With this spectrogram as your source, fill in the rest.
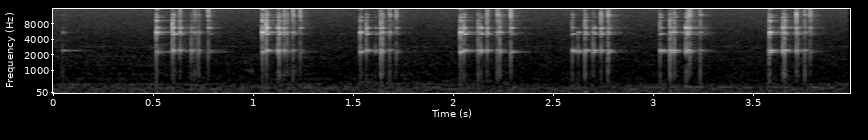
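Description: An empty, hollow clear glass mug with a Garfield print is tapped with long dark nails. Seven quick bursts of bright, high clinks arrive about every half second over a steady low background hum, and each burst fades almost immediately.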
